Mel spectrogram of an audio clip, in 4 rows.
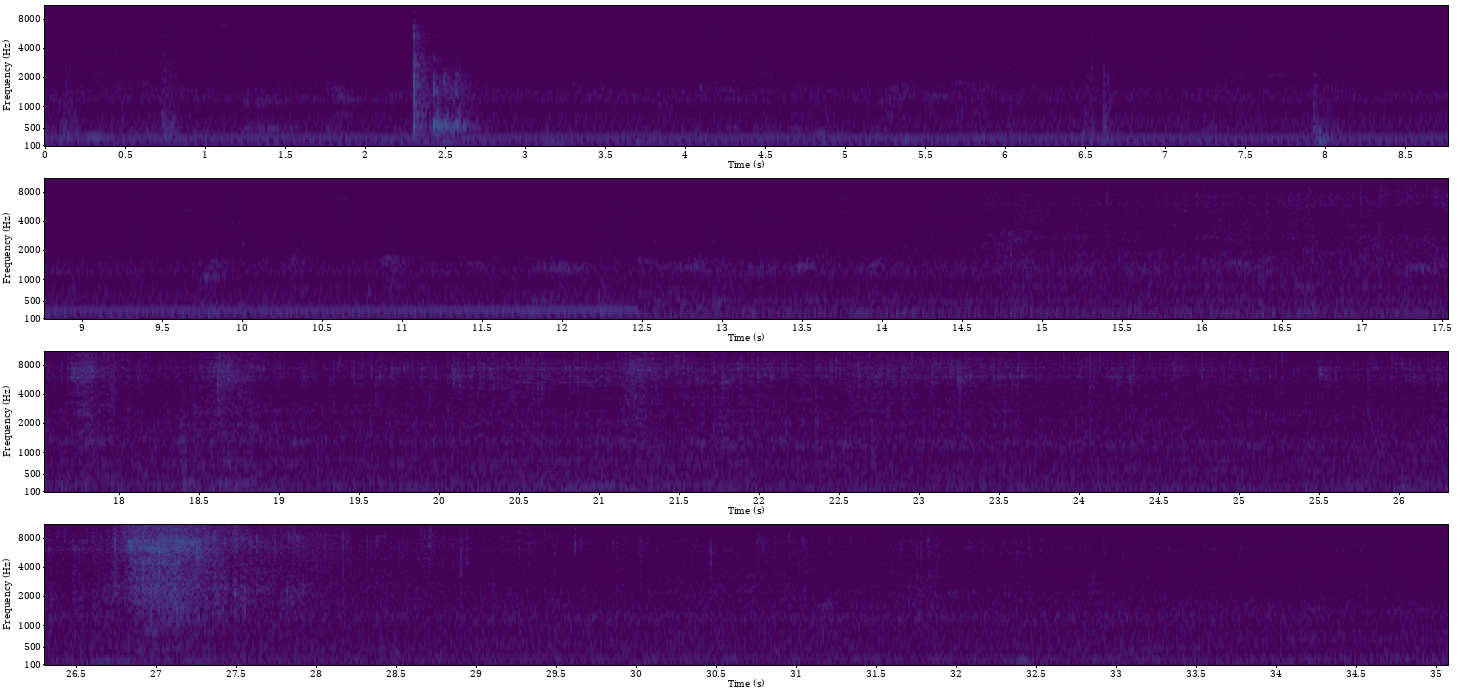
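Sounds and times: food sizzling in hot oil: 15.4s - 32.7s.

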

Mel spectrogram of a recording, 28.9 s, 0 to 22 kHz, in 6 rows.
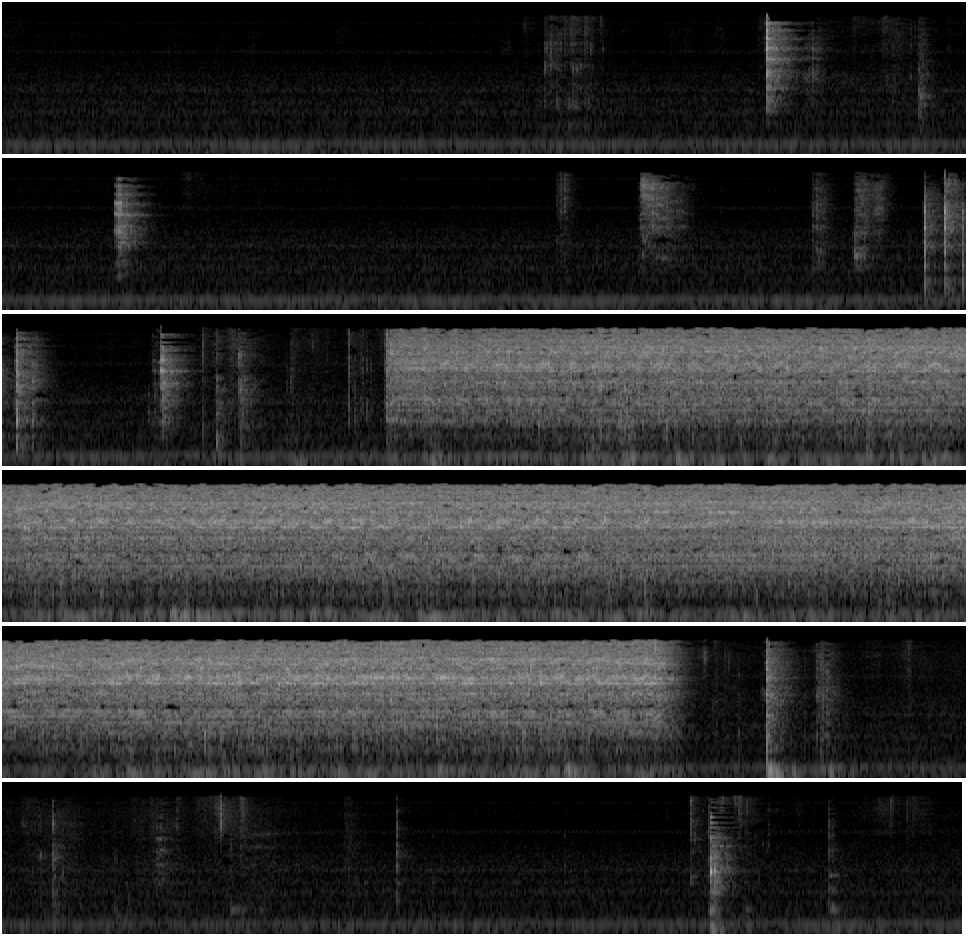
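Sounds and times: electric hand mixer beating batter: 11.6s - 22.7s.

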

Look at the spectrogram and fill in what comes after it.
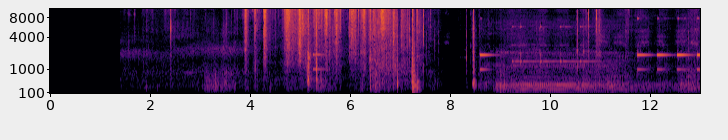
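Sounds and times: dashboard electronic chimes: 5.2s - 5.6s, 8.6s - 13.0s.

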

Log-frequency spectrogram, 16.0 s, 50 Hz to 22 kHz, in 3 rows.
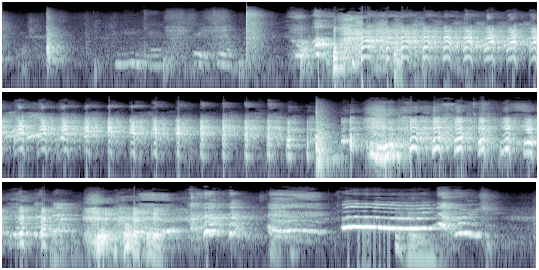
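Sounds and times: children laughing: 2.9s - 15.5s.

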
